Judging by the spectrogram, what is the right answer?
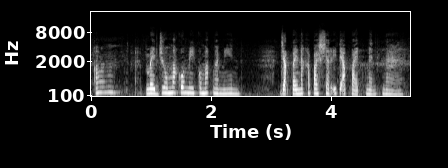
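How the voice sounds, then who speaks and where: A woman's voice: medium pitch, moderate pace, lightly acted. Earnest woman in love, lo-fi sound actress. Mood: hesitant. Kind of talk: radio drama acting. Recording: dull, noisy lo-fi radio.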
